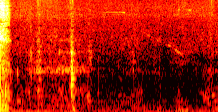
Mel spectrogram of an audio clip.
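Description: Quiet outdoor ambience with a low steady hum and one faint click a little under a second in.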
